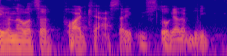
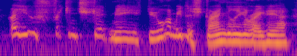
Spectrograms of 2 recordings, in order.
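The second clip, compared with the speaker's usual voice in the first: higher, exasperated mock rant; mock outrage; 12 semitones higher than usual. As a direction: play up the disbelief at the dumb question. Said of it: "I'm like".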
